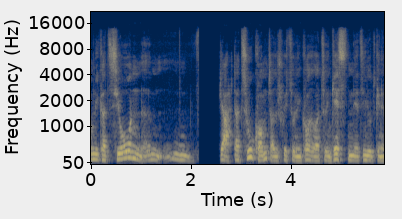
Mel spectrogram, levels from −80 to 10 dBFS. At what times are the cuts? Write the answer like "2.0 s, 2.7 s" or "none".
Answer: none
